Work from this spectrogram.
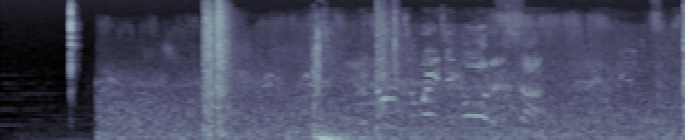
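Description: Cannon artillery fires in a Napoleon: Total War battle, with a sharp crack followed by a dense wash of battlefield noise and a deep booming thump midway, all sustained and fairly loud.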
